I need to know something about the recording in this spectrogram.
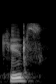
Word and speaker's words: Qbs: started talking about cubes this is qbs they pronounce it cubes it's a new build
